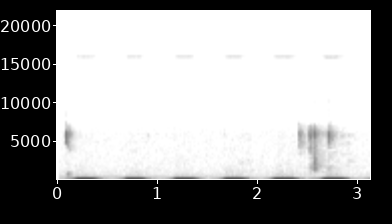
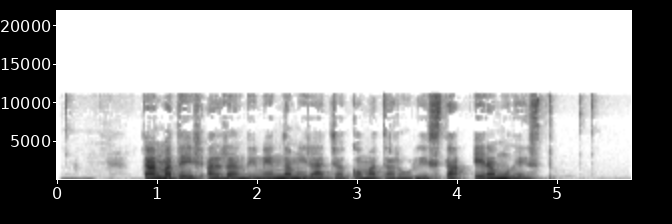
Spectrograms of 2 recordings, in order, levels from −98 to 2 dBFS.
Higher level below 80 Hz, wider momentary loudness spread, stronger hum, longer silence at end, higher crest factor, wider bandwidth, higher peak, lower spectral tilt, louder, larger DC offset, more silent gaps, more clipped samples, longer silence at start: first, -36 dBFS vs -66 dBFS; second, 5 LU vs 11 LU; neither; second, 0.2 s vs 0.9 s; second, 12 dB vs 18 dB; second, 6.8 kHz vs 11.5 kHz; second, -24 dBFS vs -6 dBFS; about the same, -4.5 dB/octave vs -5 dB/octave; second, -39 LUFS vs -23 LUFS; neither; neither; neither; second, 0.1 s vs 0.85 s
